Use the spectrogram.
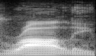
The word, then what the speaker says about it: Raleigh: seal from iuic um riley riley north carolina somebody oh it's raleigh we say riley in mississippi right it's raleigh okay i say it right it's r it's raleigh r-a-l-e-i-g-h i think i'm right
